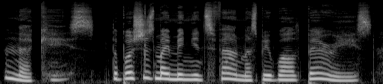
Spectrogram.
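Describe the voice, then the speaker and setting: A woman playing a doting, possessive witch in an ASMR roleplay, speaking softly with teasing, condescending affection. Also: a little high, unhurried, no room sound, clean studio sound, natural voice. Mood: soft, coaxing. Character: doting, possessive witch mistress pampering her captive pet. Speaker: voice actor.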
